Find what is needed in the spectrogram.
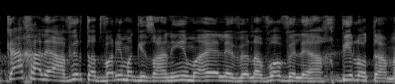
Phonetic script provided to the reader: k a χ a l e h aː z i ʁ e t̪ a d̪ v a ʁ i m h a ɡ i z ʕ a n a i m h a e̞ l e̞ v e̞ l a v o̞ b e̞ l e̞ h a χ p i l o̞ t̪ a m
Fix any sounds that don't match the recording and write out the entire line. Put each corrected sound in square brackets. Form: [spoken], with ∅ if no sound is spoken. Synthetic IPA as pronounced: k a χ a l e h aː [v] i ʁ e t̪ a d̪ v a ʁ i m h a ɡ i z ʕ a n [i] i m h a e̞ l e̞ v e̞ l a v o̞ [v] e̞ l e̞ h a χ p i l o̞ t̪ a m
